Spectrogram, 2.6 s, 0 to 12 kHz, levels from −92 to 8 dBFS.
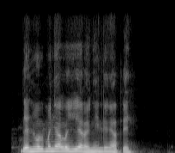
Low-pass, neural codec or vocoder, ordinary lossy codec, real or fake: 10.8 kHz; codec, 44.1 kHz, 2.6 kbps, SNAC; none; fake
